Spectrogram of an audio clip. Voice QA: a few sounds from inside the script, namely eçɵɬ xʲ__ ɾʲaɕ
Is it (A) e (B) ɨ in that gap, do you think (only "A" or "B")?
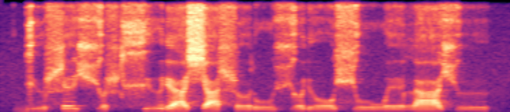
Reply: B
